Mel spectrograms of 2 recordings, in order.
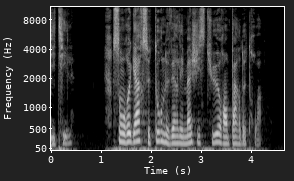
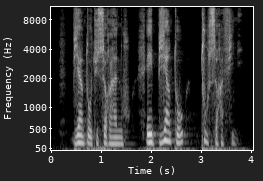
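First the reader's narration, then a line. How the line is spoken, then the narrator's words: Murmured. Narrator (French): murmure-t-il encore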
